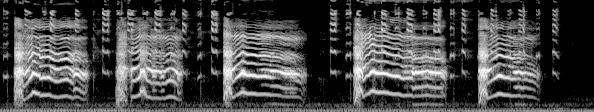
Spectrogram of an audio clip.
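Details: Pet Chihuahua singing: five separate squeaky, whining howls about a second long each, bursting loud then wavering and falling in pitch, with short pauses between them; low background hum throughout.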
